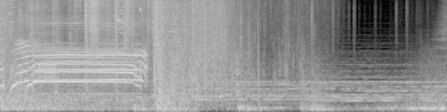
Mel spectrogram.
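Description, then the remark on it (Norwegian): A minibus skids with a long, loud screech, then runs off the road into a river with a heavy crash, landing on its roof, followed by rumbling, crunching debris and a settling wash of noise that slowly fades. “Bilen har fått en slenge og kjørt utfor veien. Den havna rett i elva her nede.”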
